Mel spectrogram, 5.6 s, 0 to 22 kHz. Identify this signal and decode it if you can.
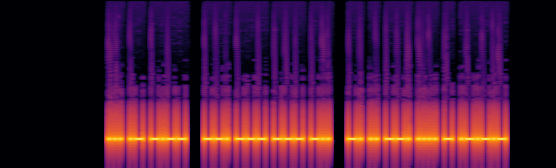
Morse code, heard as a keyed tone, about 45 wpm, 700 Hz. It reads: SAY GOOD NIGHT.
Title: Sentences from Top 300 Words 45wpm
